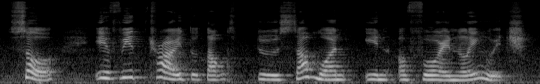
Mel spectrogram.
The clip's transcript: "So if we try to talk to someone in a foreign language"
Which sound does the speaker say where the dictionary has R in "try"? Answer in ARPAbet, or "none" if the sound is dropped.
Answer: R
